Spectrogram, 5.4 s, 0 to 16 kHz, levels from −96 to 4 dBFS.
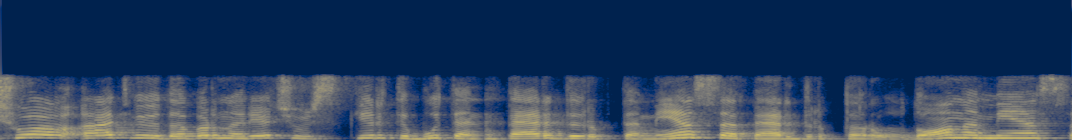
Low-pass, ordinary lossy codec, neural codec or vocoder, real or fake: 7.2 kHz; AAC, 96 kbps; none; real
